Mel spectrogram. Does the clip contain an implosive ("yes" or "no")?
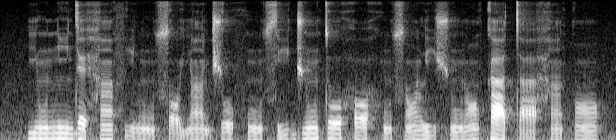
no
